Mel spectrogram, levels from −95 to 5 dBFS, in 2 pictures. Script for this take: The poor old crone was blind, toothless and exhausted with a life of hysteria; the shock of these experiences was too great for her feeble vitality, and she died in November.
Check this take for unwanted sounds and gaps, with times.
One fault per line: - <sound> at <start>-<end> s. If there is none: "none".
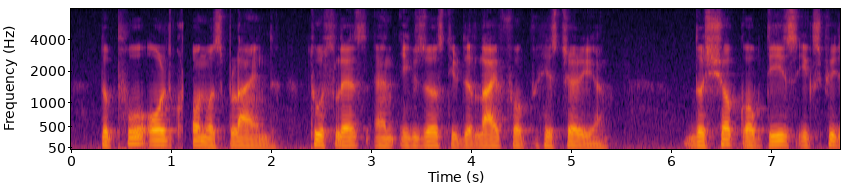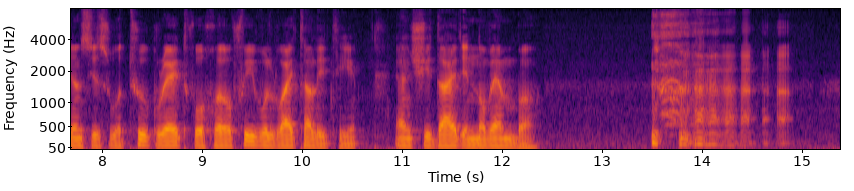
- dropout at 1.1-1.2 s
- laugh at 13.5-14.9 s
